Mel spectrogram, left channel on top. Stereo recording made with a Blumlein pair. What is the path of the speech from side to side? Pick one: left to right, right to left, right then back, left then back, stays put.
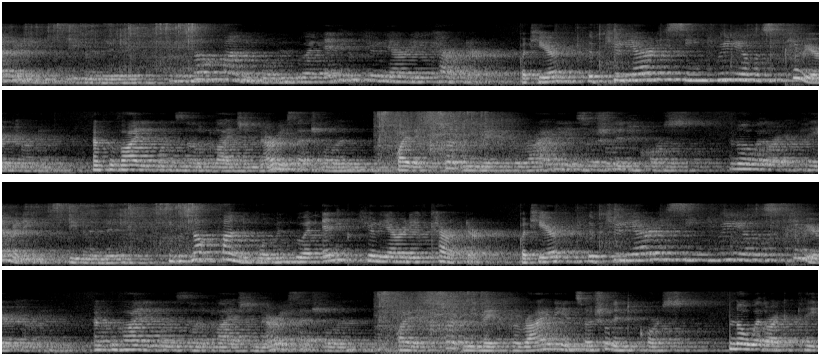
left then back.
